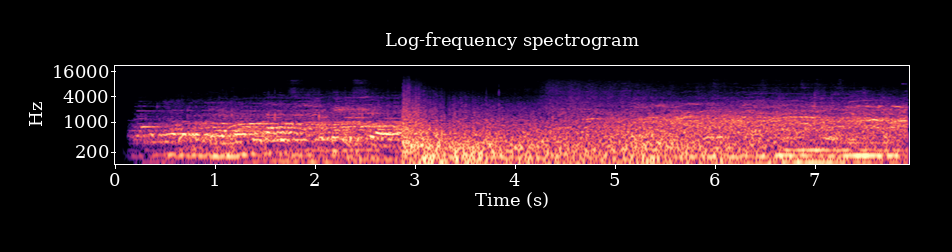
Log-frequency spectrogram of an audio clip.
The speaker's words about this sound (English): Apparently, there's been an explosion at the Boston Marathon. Within 30 seconds of it, there was a second one, and when you look back, it was just right immediately on the finish line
